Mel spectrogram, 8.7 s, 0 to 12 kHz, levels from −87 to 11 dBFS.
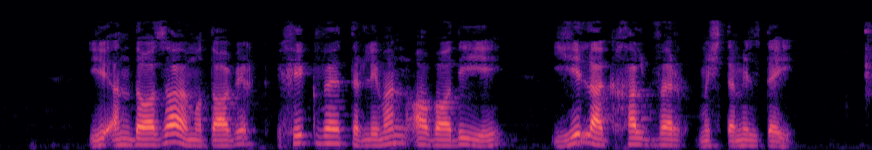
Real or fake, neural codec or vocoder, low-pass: real; none; 7.2 kHz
